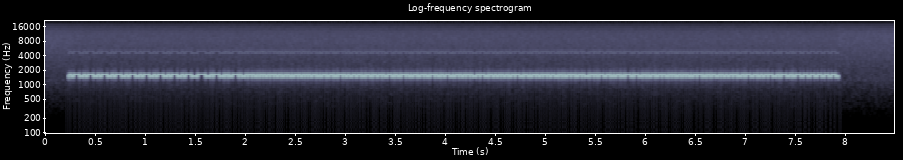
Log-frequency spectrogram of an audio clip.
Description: NAVTEX (SITOR-B), 100 baud, 170 Hz shift, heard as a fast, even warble, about 1600 Hz centre. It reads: FINS I TOT HI FAN UNA FESTA DE PIJAMES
